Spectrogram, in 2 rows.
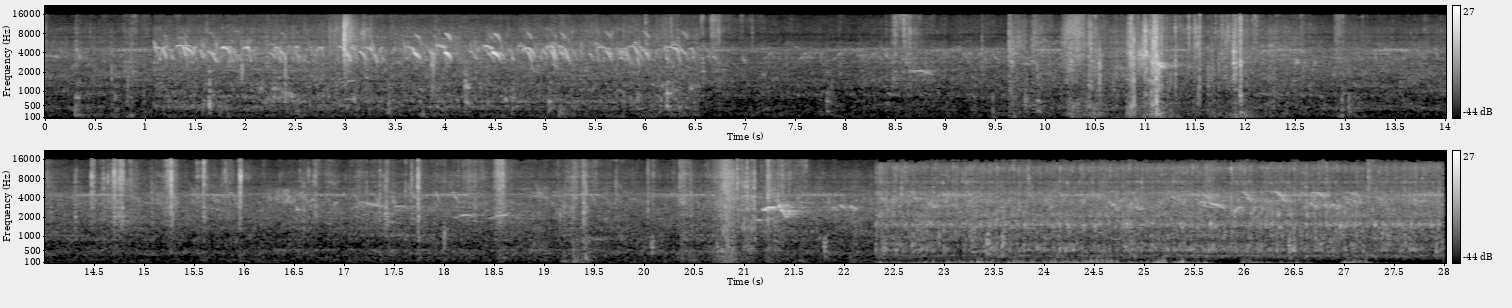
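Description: Chickens clucking, with a run of quick high chirps for a few seconds near the start and scattered sharp knocks and rustles; after about 22 s this gives way to a steady outdoor hiss.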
